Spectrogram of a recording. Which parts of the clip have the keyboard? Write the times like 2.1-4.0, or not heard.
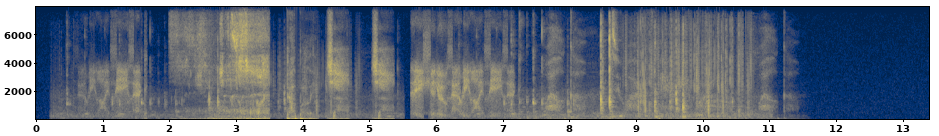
0.3-10.9.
